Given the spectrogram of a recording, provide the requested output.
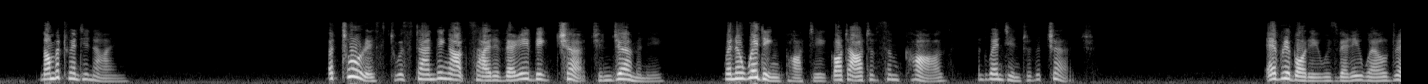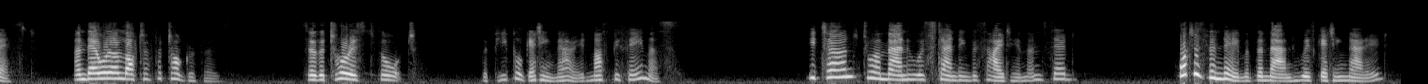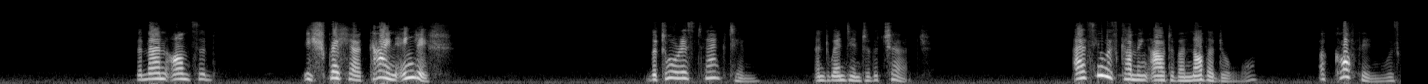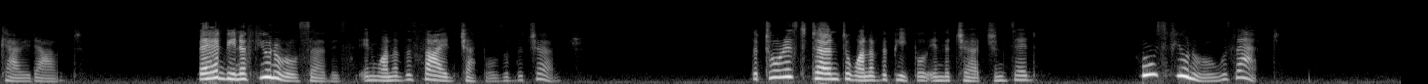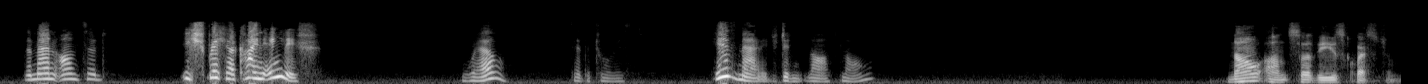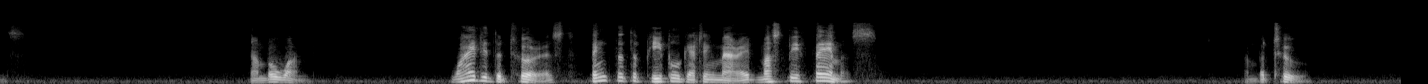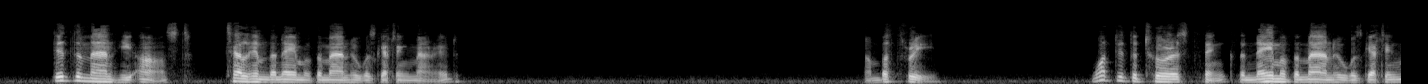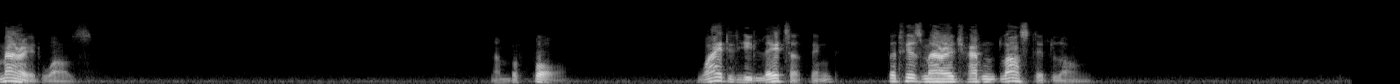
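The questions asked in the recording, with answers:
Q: Why did the tourist think that the people getting married must be famous?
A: Because everybody was very well dressed and there were a lot of photographers.

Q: Did the man he asked tell him the name of the man who was getting married?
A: No, he said he didn't speak English.

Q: What did the tourist think the name of the man who was getting married was?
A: Ich spreche kein Englisch.

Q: Why did he later think that his marriage hadn't lasted long?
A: Because he was told the dead man's name was also "Ich spreche kein Englisch", so he thought the groom had died.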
